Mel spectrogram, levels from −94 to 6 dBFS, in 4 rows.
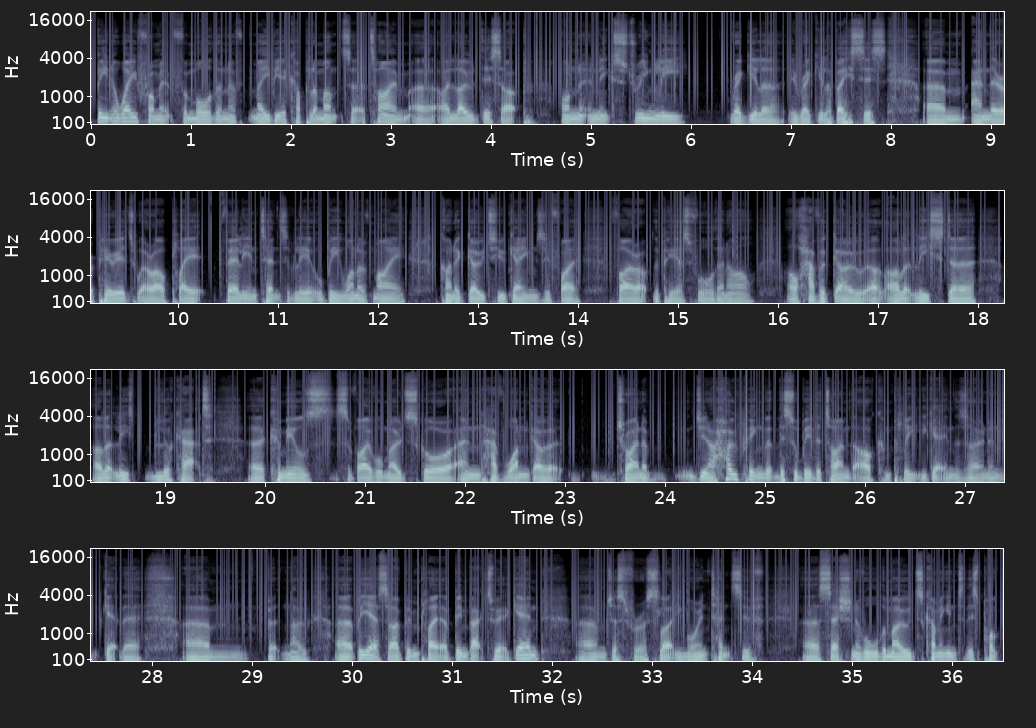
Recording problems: crackle, like an old record; noticeable; 15 dB below the speech

